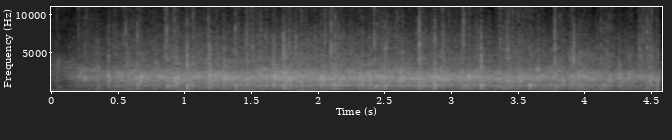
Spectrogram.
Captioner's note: applause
